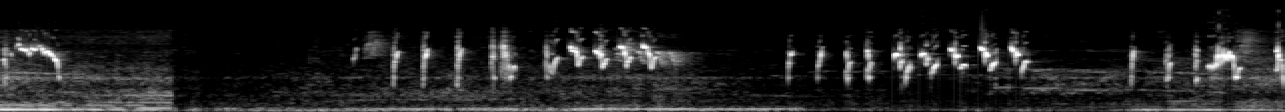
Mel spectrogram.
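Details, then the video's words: Singing Asian pied starling on a competition-bird training recording: a slurred opening whistle, then long runs of crisp, rapid chirps and clicks in bursts, with brief gaps and a low hum at times. "khas cica koreng suara shahduh sangat bagus untuk masteran burung lomba"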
